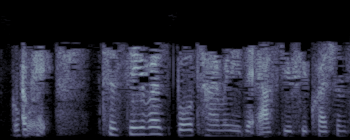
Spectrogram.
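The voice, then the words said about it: Raspy sick voice. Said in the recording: “that cute little raspy voice ... I'm actually sick today, so it's my sick voice”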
